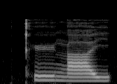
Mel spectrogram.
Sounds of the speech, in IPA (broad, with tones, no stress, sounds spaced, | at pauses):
kʰ yː˨ ŋ aː˨ j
